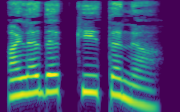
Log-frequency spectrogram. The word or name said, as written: ಅಳದಕ್ಕೀತನ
